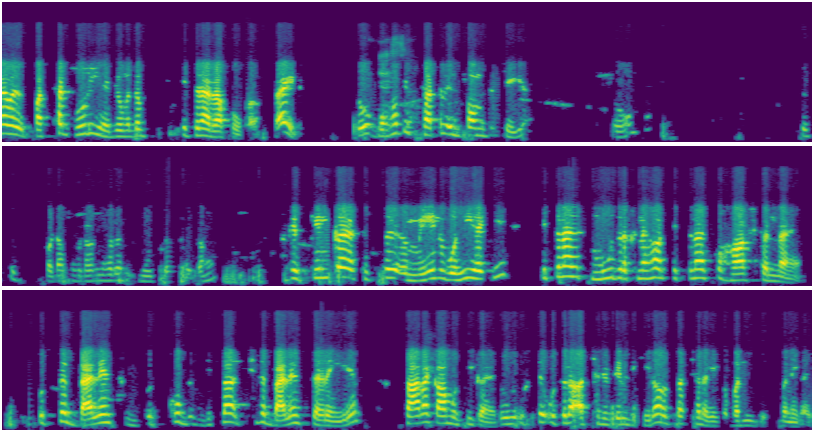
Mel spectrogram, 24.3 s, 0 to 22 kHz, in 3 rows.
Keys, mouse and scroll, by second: 9.1 click, 12.6 click, 13.2 click, 13.7 alt+click, 13.8 alt+click, 14.4 click, 18.6 click, 19.6 alt+click, 20.8 click, 22.0 click, 23.5 click.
